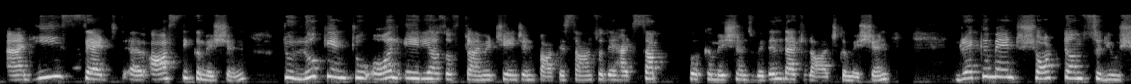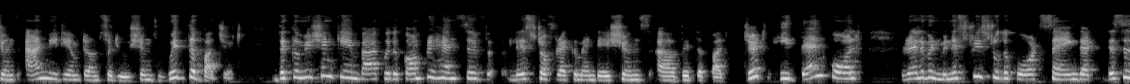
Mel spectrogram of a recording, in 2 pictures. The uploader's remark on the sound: In this webinar, a panel of experts and practitioners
